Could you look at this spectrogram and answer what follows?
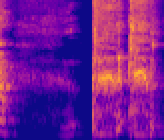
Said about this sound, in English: That was perfect timing because I was coughing my dick off too.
